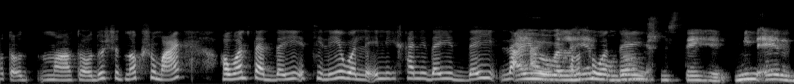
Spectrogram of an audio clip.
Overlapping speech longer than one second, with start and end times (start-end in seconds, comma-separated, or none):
5.2-6.5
